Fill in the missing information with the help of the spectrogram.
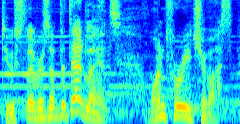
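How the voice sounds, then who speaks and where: A young fantasy game hero, the overconfident twin brother. His voice is fairly high and swings freely, breezy and reassuring, always up for adventure. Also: sing-song, brisk, over music. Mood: breezy, confident. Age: young adult. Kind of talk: fantasy video game voice acting.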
